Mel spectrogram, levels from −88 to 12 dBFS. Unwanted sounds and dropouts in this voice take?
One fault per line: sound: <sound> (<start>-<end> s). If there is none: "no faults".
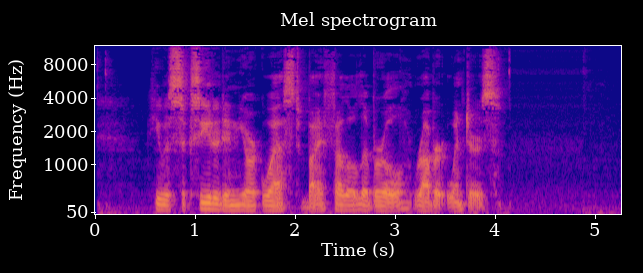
no faults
